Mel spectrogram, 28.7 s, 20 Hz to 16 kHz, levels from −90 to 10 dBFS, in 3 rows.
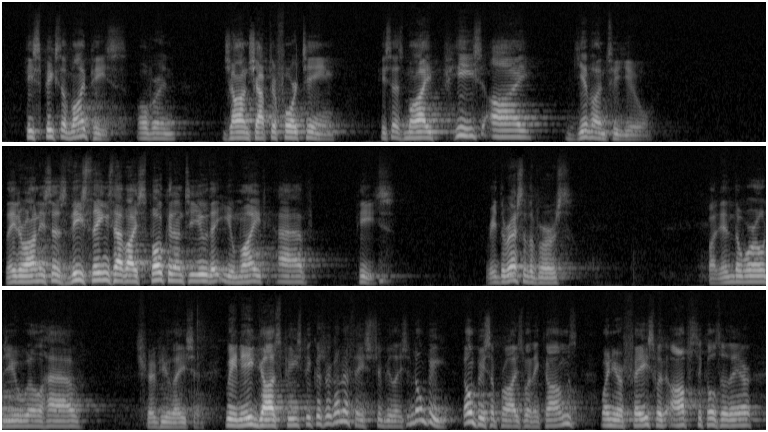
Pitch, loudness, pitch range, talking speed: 150 Hz, -29 LUFS, 135-165 Hz, 155 wpm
